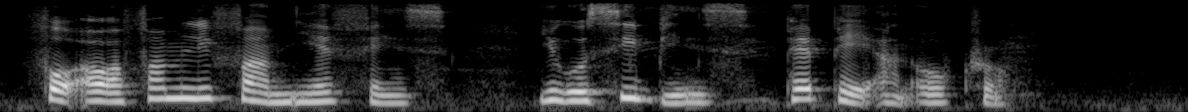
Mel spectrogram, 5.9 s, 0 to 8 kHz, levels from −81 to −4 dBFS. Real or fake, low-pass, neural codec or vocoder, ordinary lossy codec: fake; 7.2 kHz; vocoder, 44.1 kHz, 80 mel bands, Vocos; none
